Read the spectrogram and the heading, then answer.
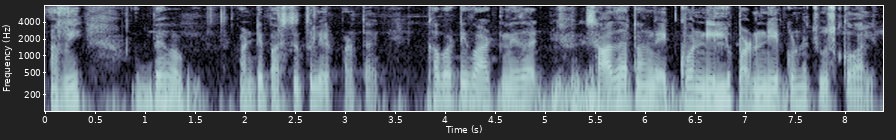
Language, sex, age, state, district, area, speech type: Telugu, male, 18-30, Telangana, Nalgonda, urban, spontaneous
